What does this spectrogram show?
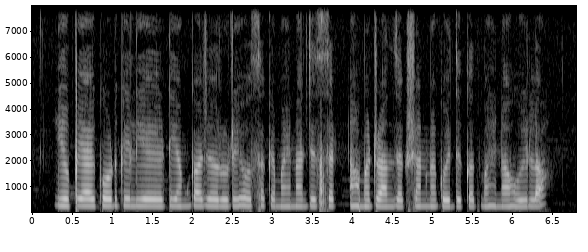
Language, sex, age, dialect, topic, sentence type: Magahi, female, 18-24, Southern, banking, question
